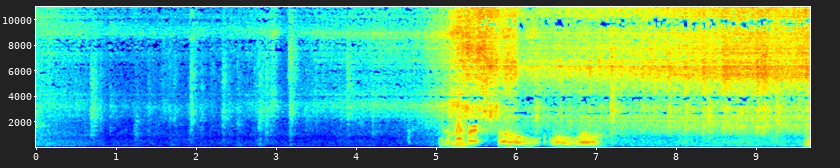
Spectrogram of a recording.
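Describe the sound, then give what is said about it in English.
A pressure cooker full of broth, leeks, onions and vegetables has its valve turned slowly by hand, bursting into a loud, steady hiss of escaping steam about halfway through and continuing to the end, while a person talks quietly before it and then exclaims over the rush. “Releasing pressure. Oh, and I can tell it's just really full of liquid, so I gotta be really careful. Turning the valve right now, really slowly.”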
